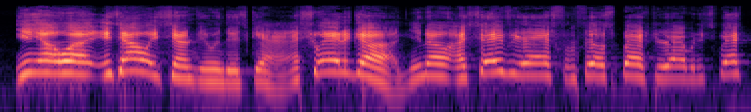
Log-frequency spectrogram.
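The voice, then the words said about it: Imitates another person's voice. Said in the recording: “Vince Neil, everybody, by the way, from Motley Crue ... That sounds pretty close to him.”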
